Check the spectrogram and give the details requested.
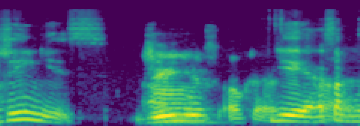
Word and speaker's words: jeen-yuhs: okay all right yeah i think it's called genius genius okay yeah something like that but you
